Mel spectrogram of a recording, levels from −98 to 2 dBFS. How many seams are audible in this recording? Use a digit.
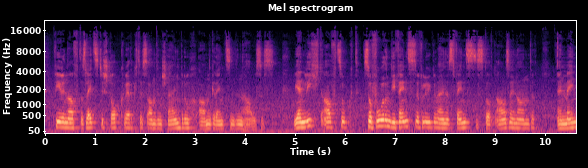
2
